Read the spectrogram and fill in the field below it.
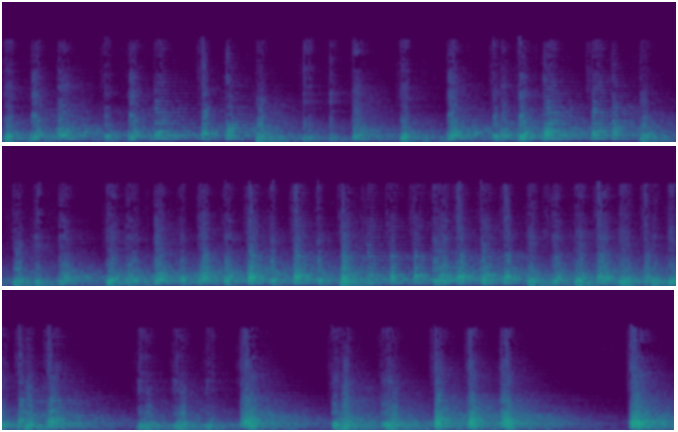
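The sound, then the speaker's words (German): Car horns honk out a tune from an opera composed for car horns, loud, overlapping blasts stacking into chords in a quick, steady rhythm, with a short pause before the melody resumes. No one speaks. “Diese Musik ist komponiert für und mit Autohupen.”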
